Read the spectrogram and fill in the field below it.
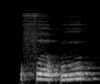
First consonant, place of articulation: labial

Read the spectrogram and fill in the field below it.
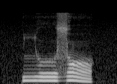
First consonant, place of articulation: palatal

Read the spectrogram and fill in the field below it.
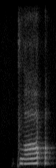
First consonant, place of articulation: velar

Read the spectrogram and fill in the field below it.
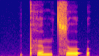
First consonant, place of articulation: labial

